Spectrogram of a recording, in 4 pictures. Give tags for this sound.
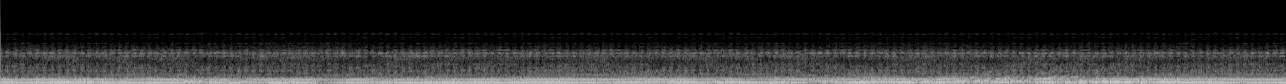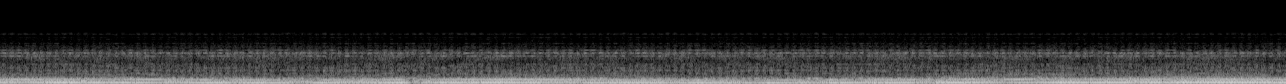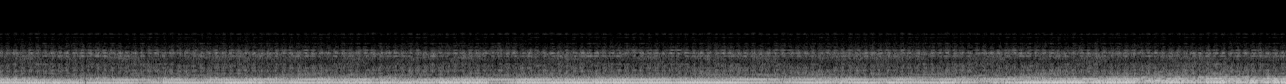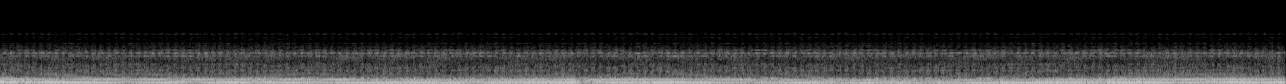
spaceship; engine; idle; scifi

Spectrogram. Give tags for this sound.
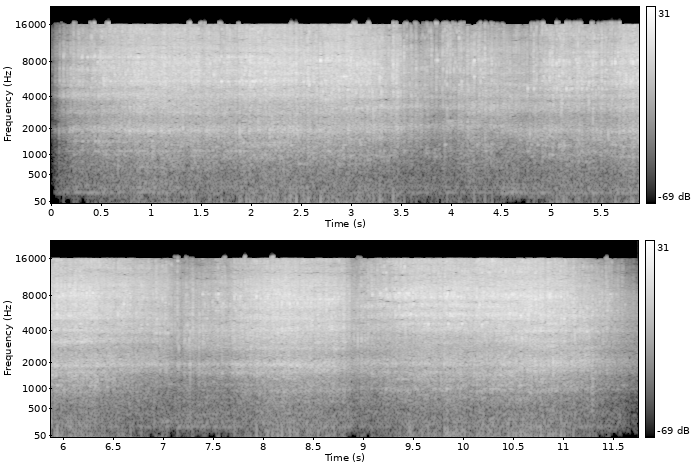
rattling; shaker; percussion; rattle; cascade; crackling

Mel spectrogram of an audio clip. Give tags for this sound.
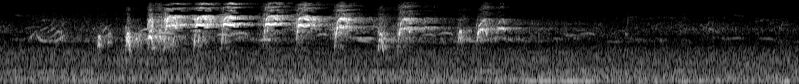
birdsong; field-recording; birds

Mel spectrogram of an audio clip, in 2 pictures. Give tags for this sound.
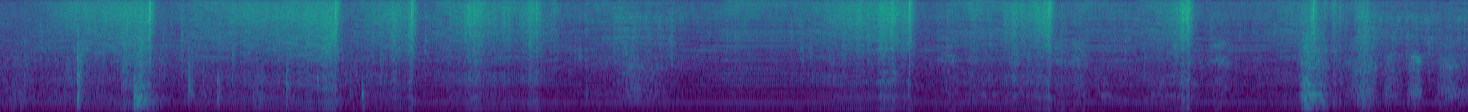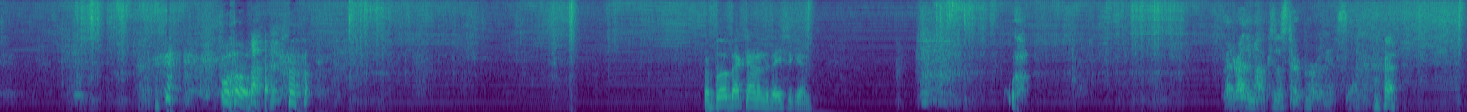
arc; buzz; flickr; unprocessed; spark; zap; electricity; fx; effects; electrical; shock; electric; crackle

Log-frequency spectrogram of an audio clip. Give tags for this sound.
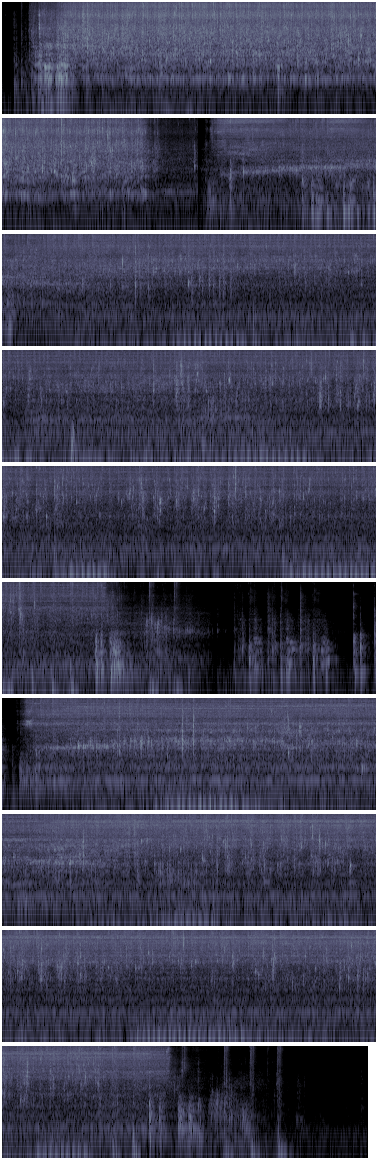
Hands; Water

